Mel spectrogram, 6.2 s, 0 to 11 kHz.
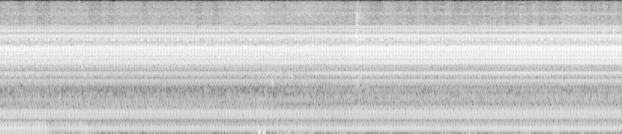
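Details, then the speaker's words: Late-1980s Hiwatt 100R Trinity tube guitar amp with the lead pulled out: a loud, steady low hum with buzzy overtones fades in and out. Excessive hum, suspected dry joints, cause not yet found. "pull out the lead I've got this horrendous honey and you can hear it fading in and fading out"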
